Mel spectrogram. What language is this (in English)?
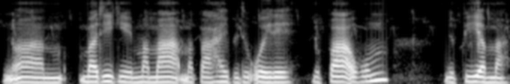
Manipuri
